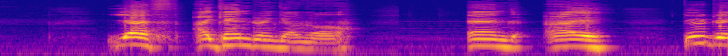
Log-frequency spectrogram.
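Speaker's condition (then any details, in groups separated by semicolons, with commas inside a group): Cerebral palsy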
